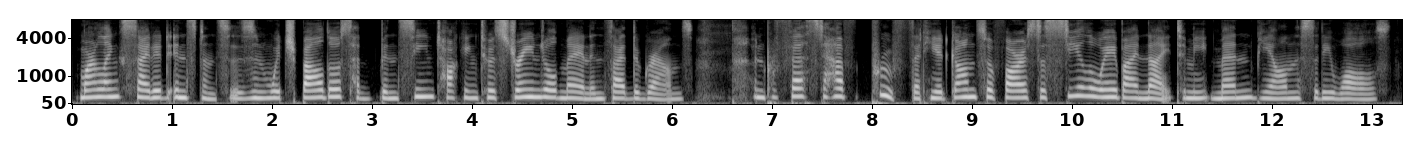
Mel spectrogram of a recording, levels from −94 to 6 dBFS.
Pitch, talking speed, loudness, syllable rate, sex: 230 Hz, 190 wpm, -19 LUFS, 4.5 syllables/s, female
